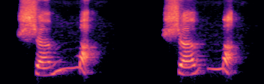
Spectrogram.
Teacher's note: there's not a tone mark on this one because it's a neutral tone, so it should be pronounced slightly. And the emphasis is on the 什什么 It means what, and it is a question pronoun.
